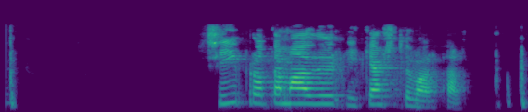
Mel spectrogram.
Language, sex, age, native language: Icelandic, female, 70-79, Icelandic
